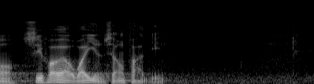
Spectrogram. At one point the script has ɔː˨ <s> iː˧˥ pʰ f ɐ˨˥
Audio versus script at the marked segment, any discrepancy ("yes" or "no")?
no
